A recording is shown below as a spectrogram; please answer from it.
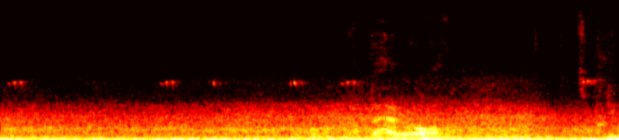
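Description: Steady low outdoor background rumble. About four seconds in, a man gives a brief wavering hum.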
